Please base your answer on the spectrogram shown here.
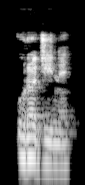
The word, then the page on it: Urodziny: po nasimu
